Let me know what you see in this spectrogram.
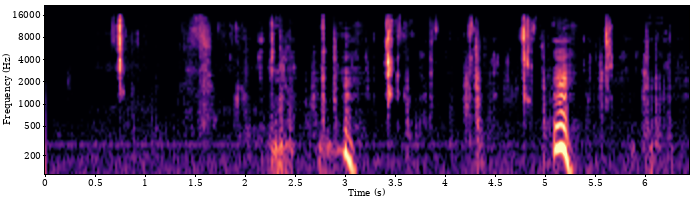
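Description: A person chewing a mouthful of chicken Alfredo pasta and shrimp, with repeated wet smacking and clicking mouth sounds. Two short hums fall in pitch, one about two and a half seconds in and a louder one about five seconds in.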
